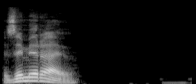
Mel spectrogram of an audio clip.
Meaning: first-person singular present indicative imperfective of замира́ть (zamirátʹ)
- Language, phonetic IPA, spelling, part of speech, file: Russian, [zəmʲɪˈrajʊ], замираю, verb, Ru-замираю.ogg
